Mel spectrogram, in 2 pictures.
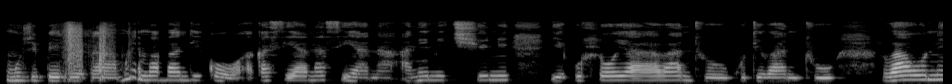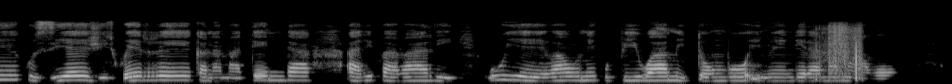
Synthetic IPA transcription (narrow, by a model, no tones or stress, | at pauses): muʐibʱe̞ɮe̞ramune̞maɓandiko̞a̰kasijanasijanaa̰ne̞mit͡ʃinije̞kuɬo̞jaʋantʰukutiʋantʰuʋao̞ne̞kuzije̞ʐirwe̞re̞kanamate̞ndaːripaʋariuje̞ʋao̞ne̞kupiwamito̞mbo̞ʔḭno̞e̞ŋɡe̞ɾananaːʋo̞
